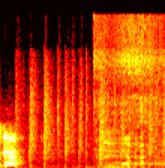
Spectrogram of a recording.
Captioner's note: laughing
